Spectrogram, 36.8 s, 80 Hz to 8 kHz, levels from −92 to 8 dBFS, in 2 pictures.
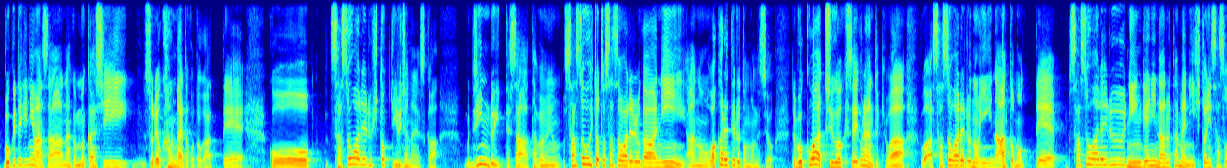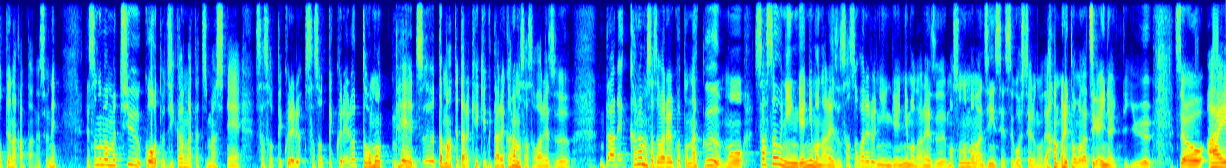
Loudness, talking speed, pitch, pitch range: -23 LUFS, 390 characters per minute, 180 Hz, 130-220 Hz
